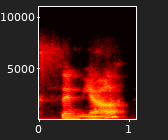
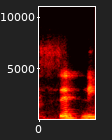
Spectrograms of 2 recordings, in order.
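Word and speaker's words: Cidnya: and so like but the d is silent so it's just like cinna and it's like so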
